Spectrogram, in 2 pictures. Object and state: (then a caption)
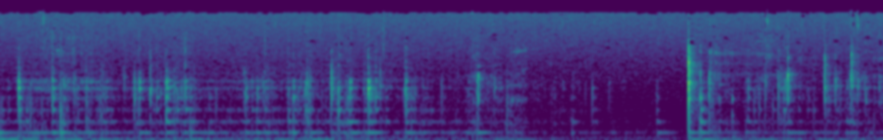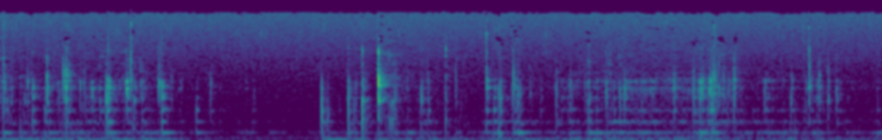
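Wooden pieces stirred in a wooden bowl. A wooden spoon stirs small painted solid wooden cones, eggs and discs in a round wooden bowl. The pieces clack against each other and the bowl in a continuous dry clatter. A low steady hum sits underneath, and two brief pauses near the middle mark new rounds of stirring.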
